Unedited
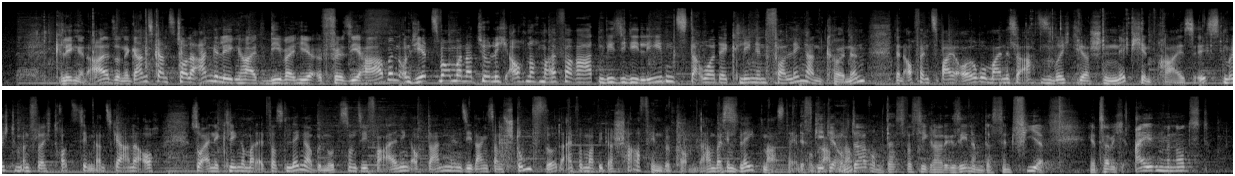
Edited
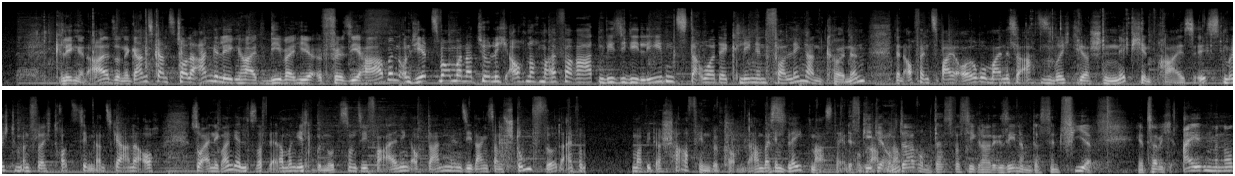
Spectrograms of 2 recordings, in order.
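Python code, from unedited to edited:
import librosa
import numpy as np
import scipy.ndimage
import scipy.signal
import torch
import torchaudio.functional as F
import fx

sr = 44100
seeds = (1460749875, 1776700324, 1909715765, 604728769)

y = fx.edit(x, sr, fx.reverse_span(start_s=14.5, length_s=0.91),
    fx.insert_room_tone(at_s=18.14, length_s=0.48), tone=tone)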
